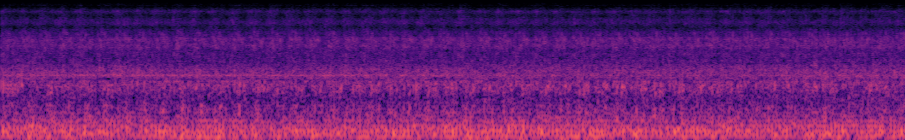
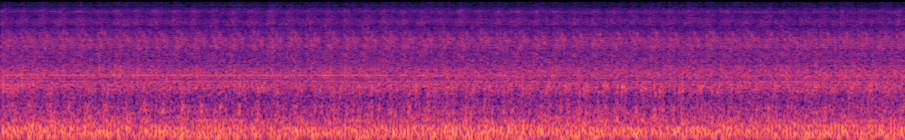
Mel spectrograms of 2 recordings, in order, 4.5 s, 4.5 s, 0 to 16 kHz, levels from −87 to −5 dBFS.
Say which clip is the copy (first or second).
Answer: first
